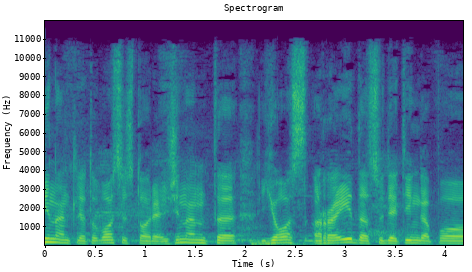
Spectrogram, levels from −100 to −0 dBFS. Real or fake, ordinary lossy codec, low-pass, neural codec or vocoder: real; AAC, 64 kbps; 10.8 kHz; none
